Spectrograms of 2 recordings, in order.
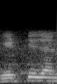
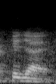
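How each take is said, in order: First: The first vowel is an 'e' sound. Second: The first vowel is an 'a' sound. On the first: The speaker calls it wrong. "এটকে যায় না" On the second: The speaker calls it right. "ওটা আটকে যায়"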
